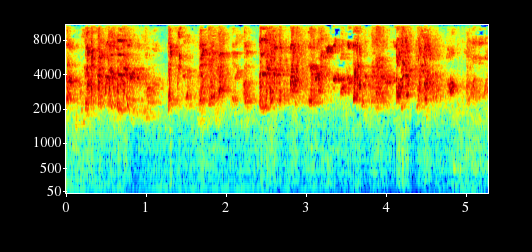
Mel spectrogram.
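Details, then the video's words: Different types of lovebirds call in long stretches of shrill, buzzy twittering broken by brief pauses, the squeaky notes tumbling rapidly over one another. "ibat ibang klasing uri ng love birds sarap nilang pakinggan habang na humuhuni"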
